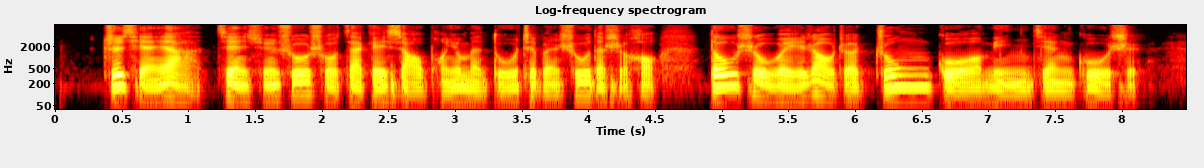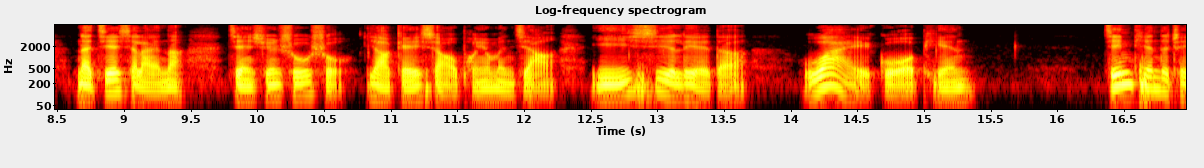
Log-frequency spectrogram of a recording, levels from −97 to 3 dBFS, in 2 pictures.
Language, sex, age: Chinese, male, 20-39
